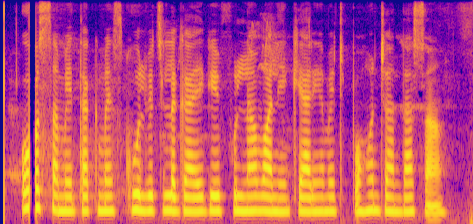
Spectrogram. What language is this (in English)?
Punjabi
